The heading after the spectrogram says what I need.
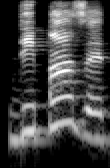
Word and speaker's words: deposit: So in this case, deposit, not deposit. What went wrong was that I tended to stress the wrong syllable. The second one is a stress syllable, but I tended to stress this first one, which was wrong.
